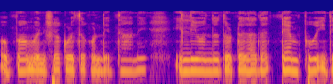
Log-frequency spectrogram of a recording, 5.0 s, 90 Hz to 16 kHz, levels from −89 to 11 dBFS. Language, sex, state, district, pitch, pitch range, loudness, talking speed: Kannada, female, Karnataka, Bidar, 210 Hz, 200-220 Hz, -17 LUFS, 95 wpm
